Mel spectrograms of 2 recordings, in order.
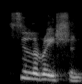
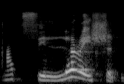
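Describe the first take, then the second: First: The stress is on the first syllable. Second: The stress is on the third syllable. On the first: "if you are stressing on the first syllable" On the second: "if I put the stress on the third syllable"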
